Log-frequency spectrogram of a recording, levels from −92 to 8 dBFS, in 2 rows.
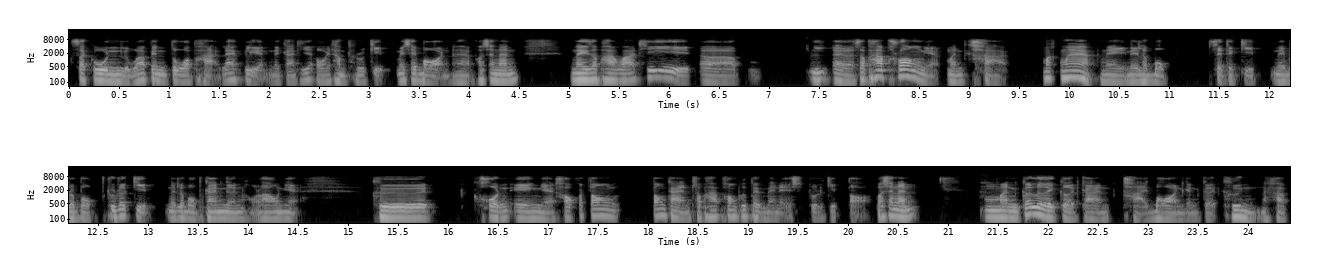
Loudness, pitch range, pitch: -33 LUFS, 105-135 Hz, 120 Hz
